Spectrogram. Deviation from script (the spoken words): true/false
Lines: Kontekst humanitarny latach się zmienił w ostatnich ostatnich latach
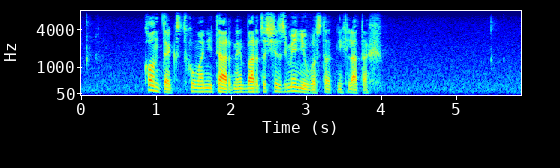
true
